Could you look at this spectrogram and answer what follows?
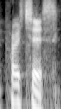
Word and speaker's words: purchase: 우리가 생각하는 그 발음이 아닐 수 있어요. mine 이거 아니고요. chase 이거 아니고 그 다음에 기간틱이라고 있는 친구들이 있는데 요거 아닙니다. 그래서 실제로 이제 얘가 듣기에서는 determine, 그 다음에 purchase, 그 다음에 gigantic 이렇게 이제 발음이 되기 때문에 실제로 보는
